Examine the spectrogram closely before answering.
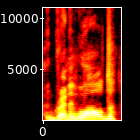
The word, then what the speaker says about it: Grenwald: And the Southern Kingdom is called Grenwald.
